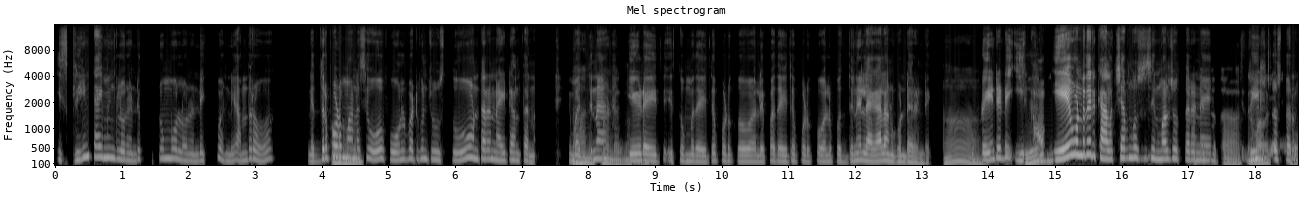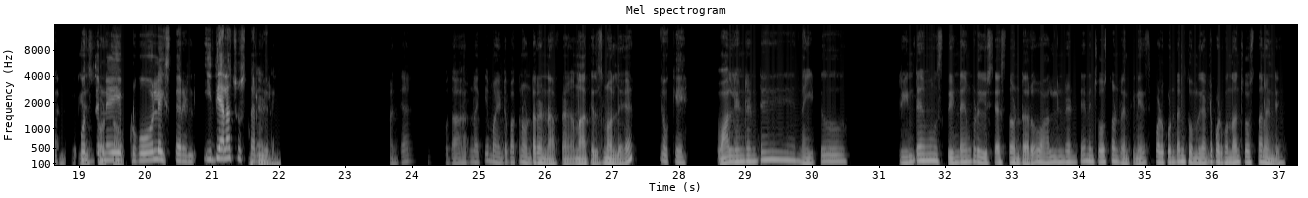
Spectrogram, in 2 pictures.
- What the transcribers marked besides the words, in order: in English: "స్క్రీన్"; tapping; other background noise; in English: "రీల్స్"; in English: "రీల్స్"; in English: "స్క్రీన్ టైమ్, స్క్రీన్ టైమ్"; in English: "యూజ్"
- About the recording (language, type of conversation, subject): Telugu, podcast, స్క్రీన్ టైమ్‌కు కుటుంబ రూల్స్ ఎలా పెట్టాలి?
